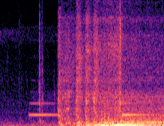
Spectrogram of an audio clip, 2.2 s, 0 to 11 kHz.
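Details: 2000–2006 Nissan Sentra 1.8 after fuel pump replacement, pump primed a few times with key before cranking: brief starter whir, then catches at once and settles into a steady, even idle; clean normal start after repair.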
